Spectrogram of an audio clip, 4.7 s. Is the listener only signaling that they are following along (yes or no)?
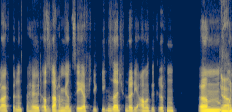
yes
